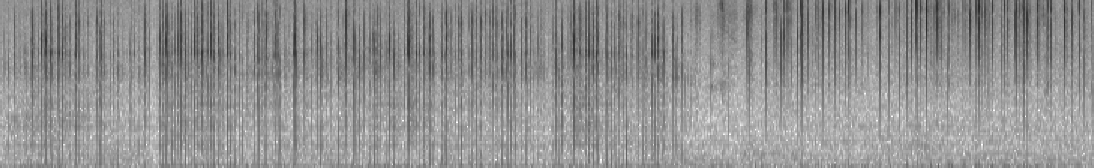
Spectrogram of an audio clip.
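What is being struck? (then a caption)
Bar of soap. A bar of soap is tapped quickly with the fingernails, making a dense stream of dry, bright clicks with almost no ring. Past the midpoint the tapping thins out into sparser, sharper and louder high clicks.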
